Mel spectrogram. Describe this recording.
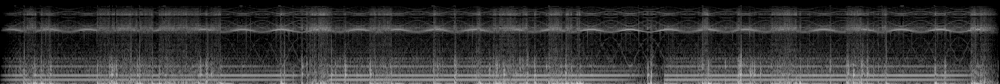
Modulated sinewave in the background with three sustained buzz sounds and random static/whitenoise.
